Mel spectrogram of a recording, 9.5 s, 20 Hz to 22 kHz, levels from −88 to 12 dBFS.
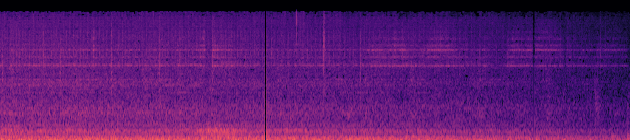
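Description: Right around 3.98 to 4.00 s there's a gap between chunks, and it comes back at 8.00 to 8.03 s, so the holes land every 4 s. Each one is about 25 ms of silence. It sounds like the audio was handled in 4-second pieces, with a little dead air slipped in at each join, probably padding or a late start on the next piece. Nothing goes missing; the sound just stops briefly and picks up again.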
